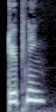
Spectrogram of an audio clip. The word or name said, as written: dypning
